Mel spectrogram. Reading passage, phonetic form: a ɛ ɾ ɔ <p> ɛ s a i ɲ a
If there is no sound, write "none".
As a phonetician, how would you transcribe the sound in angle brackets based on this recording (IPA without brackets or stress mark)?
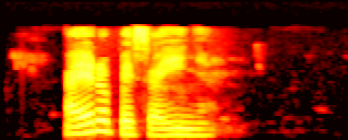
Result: p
